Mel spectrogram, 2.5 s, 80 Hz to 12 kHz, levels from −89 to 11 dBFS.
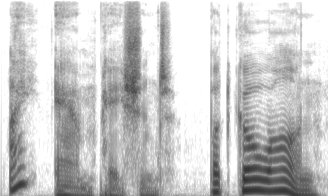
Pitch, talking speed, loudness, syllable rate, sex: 120 Hz, 145 wpm, -18 LUFS, 3.6 syllables/s, male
